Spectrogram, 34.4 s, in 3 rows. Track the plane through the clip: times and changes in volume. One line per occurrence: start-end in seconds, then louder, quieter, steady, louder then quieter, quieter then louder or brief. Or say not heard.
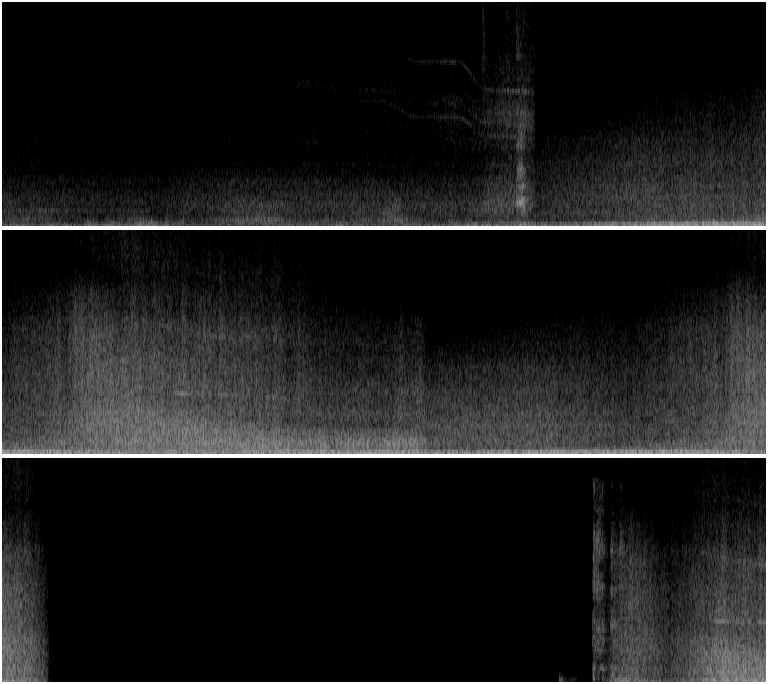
0.0-23.6 louder
32.0-34.3 brief.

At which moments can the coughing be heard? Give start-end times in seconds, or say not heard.
7.2-7.9, 31.2-32.5.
